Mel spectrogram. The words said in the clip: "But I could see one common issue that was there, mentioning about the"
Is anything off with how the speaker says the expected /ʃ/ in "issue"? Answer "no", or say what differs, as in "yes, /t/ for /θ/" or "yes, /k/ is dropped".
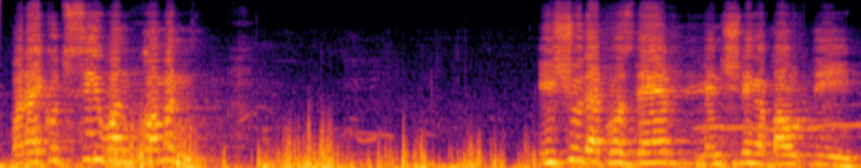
no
